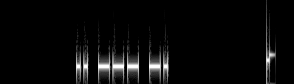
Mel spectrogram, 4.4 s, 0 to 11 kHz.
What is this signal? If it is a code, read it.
Morse code, heard as a keyed tone, about 21 wpm, 700 Hz. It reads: ION
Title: Prefixes and Suffixes 22wpm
